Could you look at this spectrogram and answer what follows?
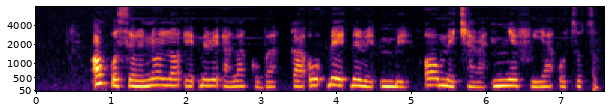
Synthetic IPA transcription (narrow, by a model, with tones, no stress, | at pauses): ɔ˦kʊ˨sɪ˨ɾɪ˨nʊ˦lɔ˦ʔe˨k͡pe˦ɾe˦ʔa˨la˦kʊ˨ba˦ka˨ʔo˦k͡pe˦˨k͡pe˦ɾe˨ŋ͡m̩˨ɡ͡be˨ | ɔ˦me˨t͡ʃa˨ɾa˨n̩˦ɲe˦fu˨ja˦ʊ˦tʊ˦tʊ˨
